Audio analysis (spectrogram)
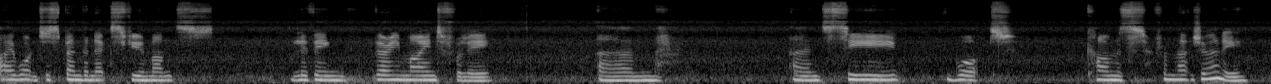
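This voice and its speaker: A woman speaks at a very slow pace with long, frequent pauses, a monotone, flat intonation and very even loudness, over noticeable background noise. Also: medium pitch for a woman. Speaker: lifestyle vlogger. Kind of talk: casual vlog monologue. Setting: outdoors on a beach. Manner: halting, many fillers. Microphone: no microphone, camera mic.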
